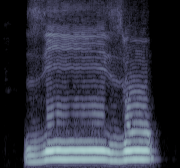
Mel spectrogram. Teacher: Dan dia ada sifat safir, desiran bunyi macam lebah. Zizu. bunyi kuat.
